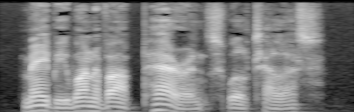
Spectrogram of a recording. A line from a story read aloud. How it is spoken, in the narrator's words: Klaus said quietly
